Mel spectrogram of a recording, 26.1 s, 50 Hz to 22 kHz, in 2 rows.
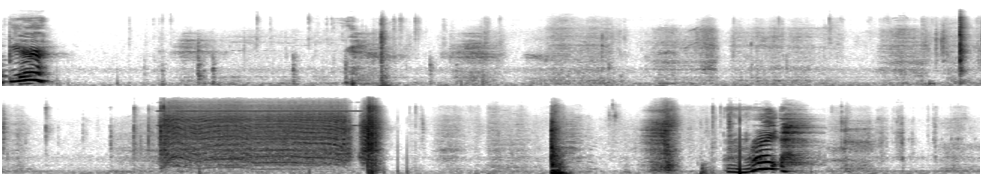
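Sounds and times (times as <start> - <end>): electric screwdriver running: 15.1 - 18.2.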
